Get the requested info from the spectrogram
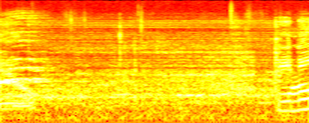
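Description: A rooster crowing in the background, a falling call right at the start that trails off into faint background noise.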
